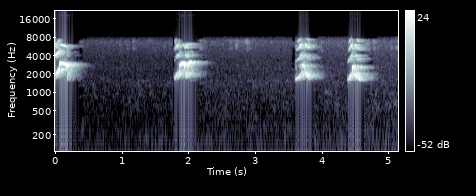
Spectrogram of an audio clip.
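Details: Pet cockatiel copying a nightingale: four short, bright, harmonic-rich chirps, two spaced alone and two close together at the end, separated by silence.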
